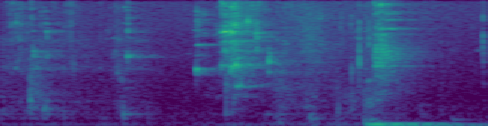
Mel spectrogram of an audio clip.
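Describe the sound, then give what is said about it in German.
Someone takes a quick sip of water: a few soft wet slurps and small clicks, then a louder, brief rustling clatter near the end, with no talking. “Ich nehme nochmal schnell einen Schluck Wasser.”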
